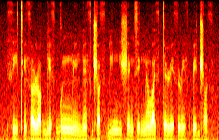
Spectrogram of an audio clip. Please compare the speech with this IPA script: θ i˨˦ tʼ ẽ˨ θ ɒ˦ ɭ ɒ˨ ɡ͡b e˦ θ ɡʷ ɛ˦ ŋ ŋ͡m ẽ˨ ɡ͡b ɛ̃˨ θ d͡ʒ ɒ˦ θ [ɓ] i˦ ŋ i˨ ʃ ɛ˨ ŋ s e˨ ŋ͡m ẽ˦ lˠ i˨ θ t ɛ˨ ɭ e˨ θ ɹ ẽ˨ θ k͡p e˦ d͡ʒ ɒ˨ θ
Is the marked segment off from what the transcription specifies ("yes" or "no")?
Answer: no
